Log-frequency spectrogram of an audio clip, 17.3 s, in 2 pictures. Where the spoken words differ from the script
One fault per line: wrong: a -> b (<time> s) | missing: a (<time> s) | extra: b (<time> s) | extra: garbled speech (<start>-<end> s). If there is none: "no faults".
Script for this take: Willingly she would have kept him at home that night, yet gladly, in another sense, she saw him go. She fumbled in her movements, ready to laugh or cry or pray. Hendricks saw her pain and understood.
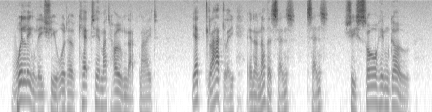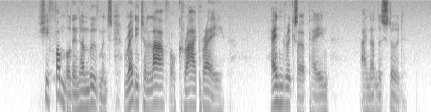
extra: sense (6.1 s)
missing: or (12.6 s)
missing: saw (14.6 s)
